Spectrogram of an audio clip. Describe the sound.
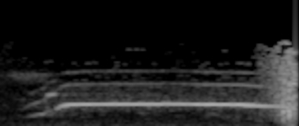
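A long-drawn, wavering howl from a canine: one sustained tone that slides up at the start, then holds a fairly level pitch for over a second before breaking into a short burst of noise. Loud and alone.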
